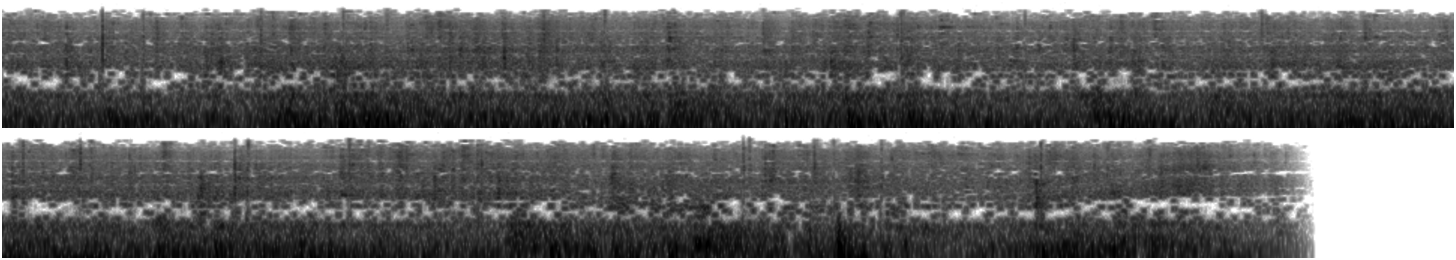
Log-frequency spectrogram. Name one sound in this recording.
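Flames roar and crackle from a large fire.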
